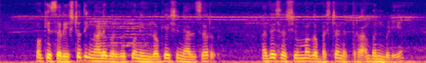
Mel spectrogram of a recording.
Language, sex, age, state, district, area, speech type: Kannada, male, 18-30, Karnataka, Shimoga, rural, spontaneous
